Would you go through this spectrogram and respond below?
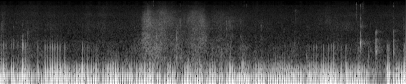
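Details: A female house cat purring in a low, even drone, with brief breathy hiss-like noise near the middle and occasional soft taps.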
